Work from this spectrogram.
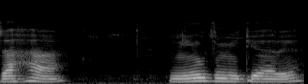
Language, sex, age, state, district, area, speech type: Odia, male, 18-30, Odisha, Balasore, rural, spontaneous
